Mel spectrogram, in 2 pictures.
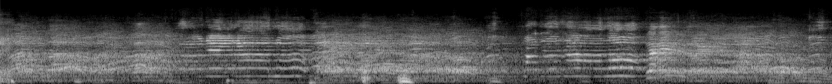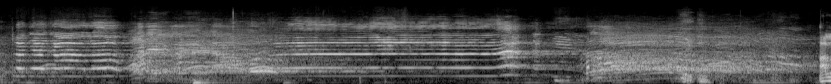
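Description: A large religious gathering in Parbatipur, Dinajpur, answering a takbir call with repeated loud, chanted shouts in unison, rising in waves between a speaker's amplified calls.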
